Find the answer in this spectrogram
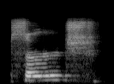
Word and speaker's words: Surge: and Surge. The The name rhymes with the word Purge.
